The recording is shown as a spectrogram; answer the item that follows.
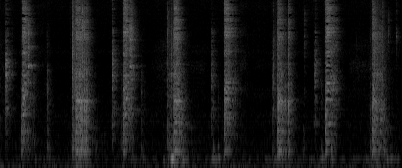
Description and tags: squeaky desk chair
Desk chair creaking and squeaking
squeaky, desk, squeak, creak, chair, creaky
